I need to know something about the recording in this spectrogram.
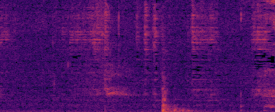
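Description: A quiet stretch with one short thump a little over a second in.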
